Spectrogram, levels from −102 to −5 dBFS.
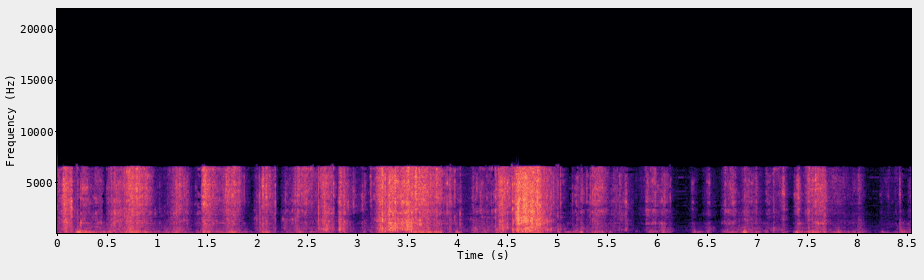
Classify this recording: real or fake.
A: fake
